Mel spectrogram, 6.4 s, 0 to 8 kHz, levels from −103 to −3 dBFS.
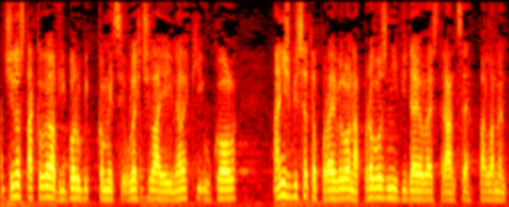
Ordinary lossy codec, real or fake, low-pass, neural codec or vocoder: none; real; none; none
